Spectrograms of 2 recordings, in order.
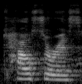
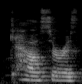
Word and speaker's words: calcareous: So calcareous sounds like calcium, and that's exactly what it is.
